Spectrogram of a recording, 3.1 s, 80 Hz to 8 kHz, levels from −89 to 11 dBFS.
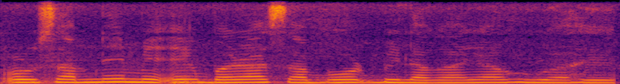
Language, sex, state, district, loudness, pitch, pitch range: Hindi, female, Arunachal Pradesh, Papum Pare, -15 LUFS, 255 Hz, 250-270 Hz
